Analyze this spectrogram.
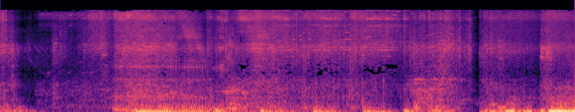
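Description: A loot drone crackles with electric bursts and whooshes.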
